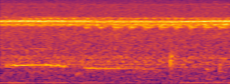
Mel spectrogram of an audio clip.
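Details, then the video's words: Common potoo (urutau, Nyctibius griseus), an urban nocturnal bird at Lídice, gives two long, soft, mournful whistles, each sliding slightly lower, over a steady high insect drone and low background rumble. "Urutau (Nyctibius griseus)"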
